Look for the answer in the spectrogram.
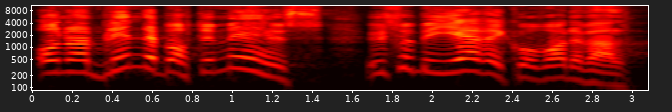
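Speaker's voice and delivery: ordinary delivery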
